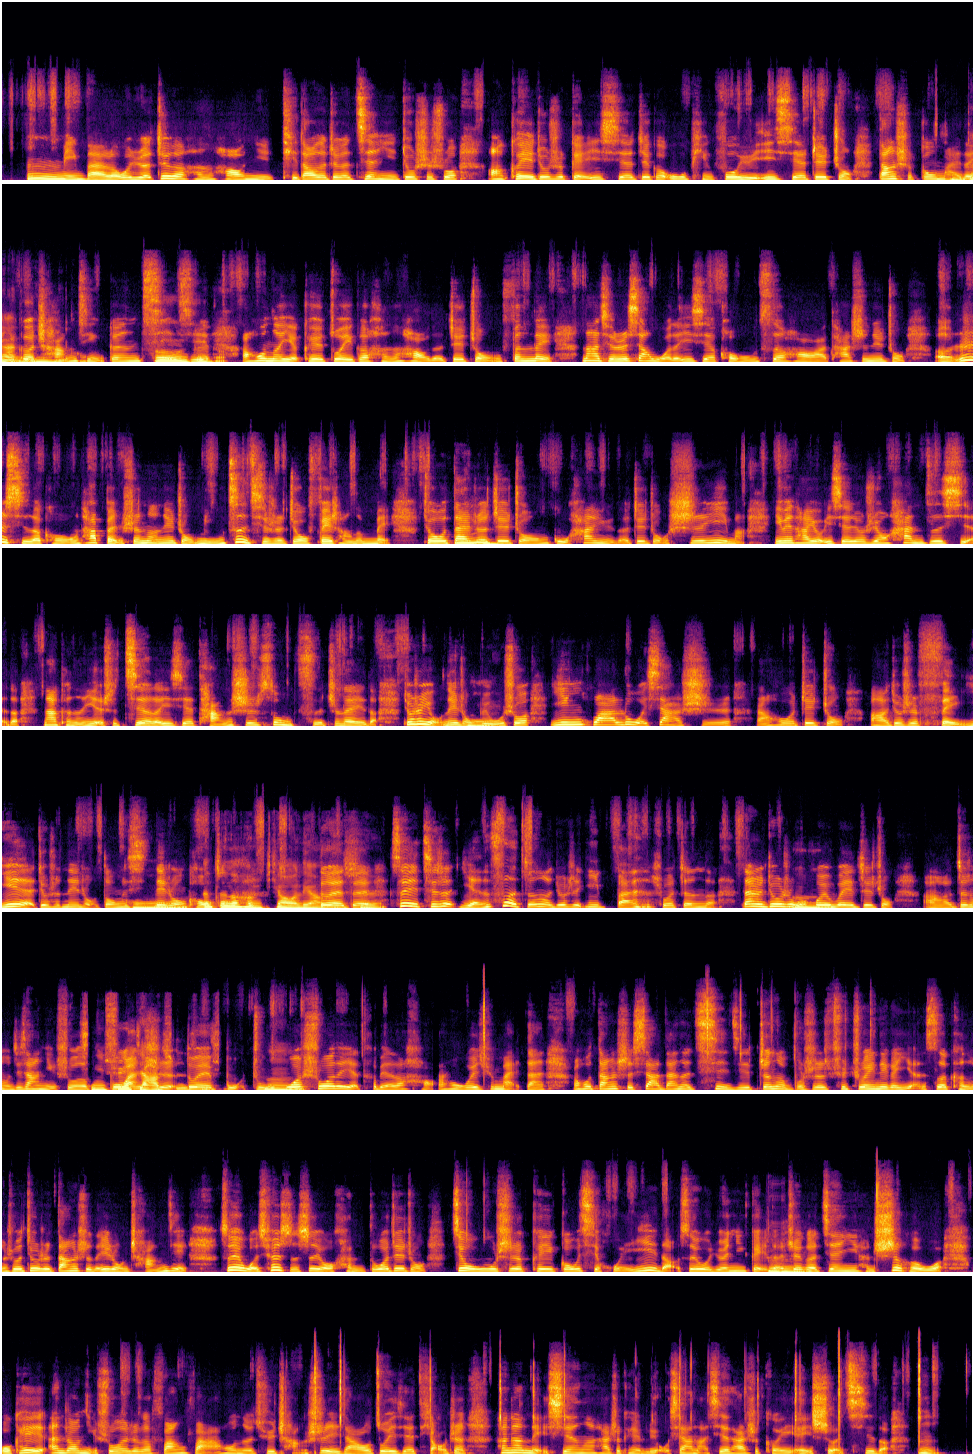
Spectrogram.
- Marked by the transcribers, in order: other background noise; "主" said as "补"
- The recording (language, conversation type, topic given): Chinese, advice, 我怎样才能对现有的物品感到满足？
